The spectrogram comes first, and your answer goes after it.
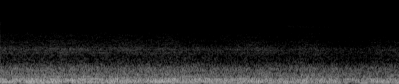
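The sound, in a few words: train noise near a metro and train station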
